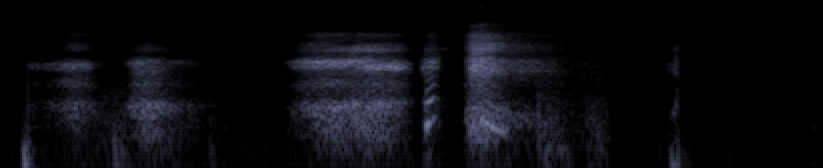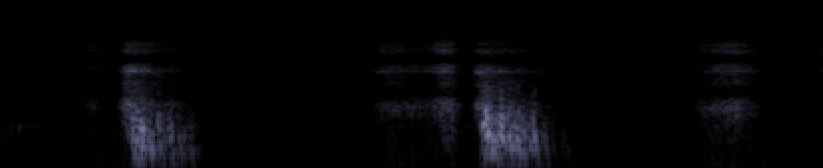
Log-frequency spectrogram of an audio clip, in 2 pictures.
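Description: Repeated wet sneezes with sharp sniffs and breathy intakes between them, typical of sneezing with a head cold.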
